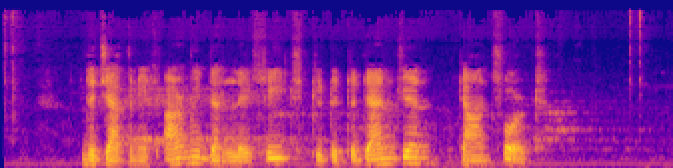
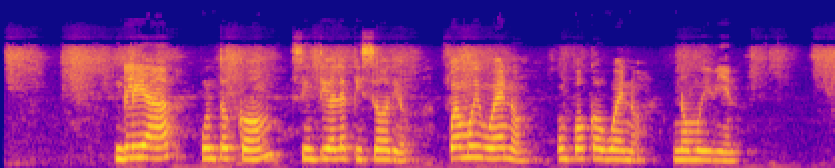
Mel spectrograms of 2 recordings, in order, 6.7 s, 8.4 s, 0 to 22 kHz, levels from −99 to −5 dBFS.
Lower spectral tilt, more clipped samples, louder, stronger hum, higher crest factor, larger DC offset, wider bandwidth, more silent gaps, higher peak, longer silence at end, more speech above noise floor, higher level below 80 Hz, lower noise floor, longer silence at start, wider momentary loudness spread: first, -5.5 dB/octave vs -2 dB/octave; neither; second, -22 LUFS vs -16 LUFS; neither; about the same, 20 dB vs 16 dB; neither; first, 17 kHz vs 9.4 kHz; neither; about the same, -2 dBFS vs -2 dBFS; first, 1.1 s vs 0 s; first, 36 dB vs 23 dB; about the same, -58 dBFS vs -58 dBFS; first, -57 dBFS vs -39 dBFS; about the same, 0.1 s vs 0.05 s; first, 20 LU vs 17 LU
